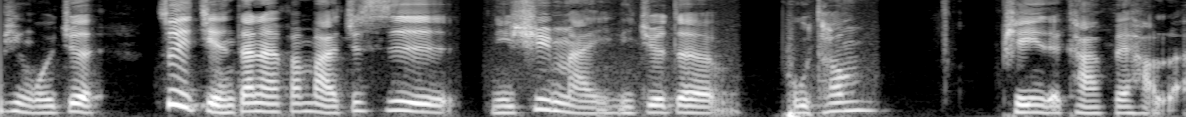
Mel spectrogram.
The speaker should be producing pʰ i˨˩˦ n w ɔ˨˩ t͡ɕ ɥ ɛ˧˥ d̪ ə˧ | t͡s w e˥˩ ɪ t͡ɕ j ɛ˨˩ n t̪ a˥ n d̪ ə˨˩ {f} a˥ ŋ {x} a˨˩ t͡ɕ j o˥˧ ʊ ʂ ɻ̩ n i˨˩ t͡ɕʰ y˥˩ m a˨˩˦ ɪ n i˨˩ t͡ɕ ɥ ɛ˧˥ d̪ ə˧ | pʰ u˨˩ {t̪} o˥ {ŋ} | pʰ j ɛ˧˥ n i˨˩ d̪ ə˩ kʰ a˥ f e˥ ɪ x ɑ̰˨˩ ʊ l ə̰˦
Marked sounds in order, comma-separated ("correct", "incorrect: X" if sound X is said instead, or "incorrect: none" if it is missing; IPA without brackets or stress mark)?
correct, incorrect: f, incorrect: t̪ʰ, correct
